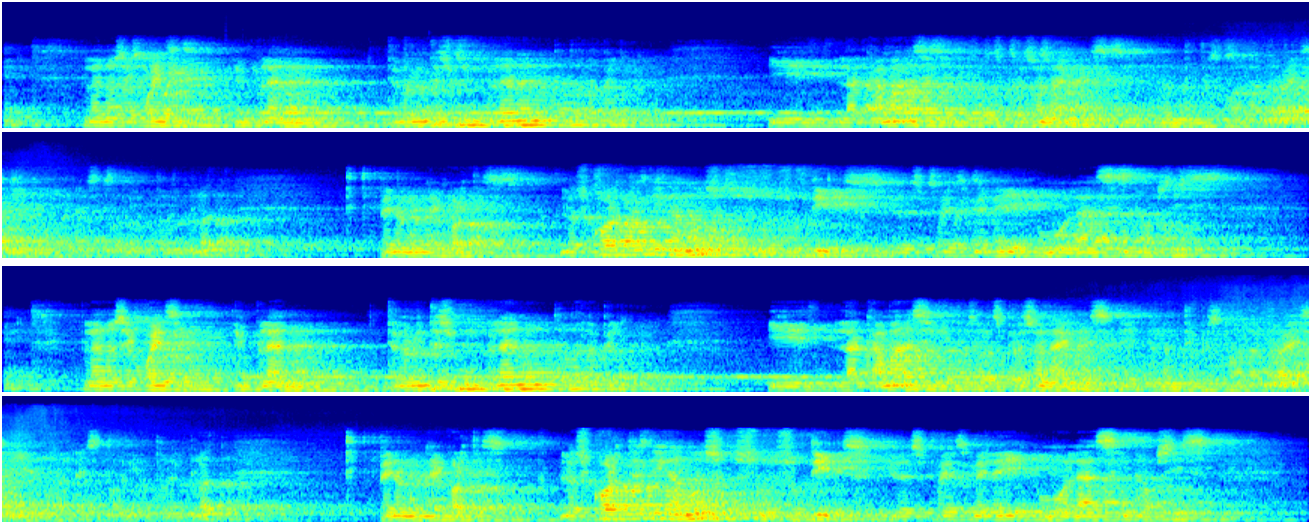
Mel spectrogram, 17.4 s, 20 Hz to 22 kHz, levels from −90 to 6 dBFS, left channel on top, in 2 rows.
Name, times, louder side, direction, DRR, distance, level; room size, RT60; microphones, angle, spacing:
voice 1, 0.2-2.0 2.5-4.8 5.1-10.7 11.2-12.1 12.4-17.2, right 1 dB, 35° right, -3 dB, 6.7 m, -28 dB
Bird, 1.4-9.7, left 1 dB, 65° left, 4.4 m, -41 dB
sound 1, 6.2-12.9, right 2 dB, 70° right, 1.9 m, -40 dB
29.0 x 27.0 x 5.8 m, 2.4 s
head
